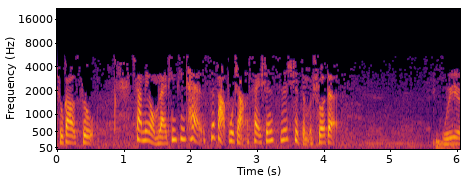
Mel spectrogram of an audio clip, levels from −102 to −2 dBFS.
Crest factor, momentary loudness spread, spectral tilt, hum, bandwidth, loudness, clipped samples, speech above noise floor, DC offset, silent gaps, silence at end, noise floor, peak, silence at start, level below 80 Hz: 20 dB; 16 LU; -4.5 dB/octave; none; 5.8 kHz; -25 LUFS; under 0.1%; 23 dB; under 0.1%; none; 0 s; -48 dBFS; -6 dBFS; 0 s; -54 dBFS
